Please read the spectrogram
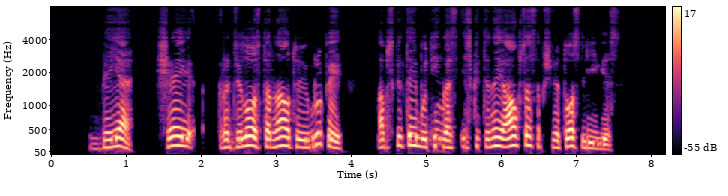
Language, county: Lithuanian, Kaunas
